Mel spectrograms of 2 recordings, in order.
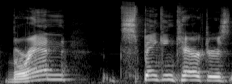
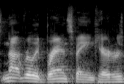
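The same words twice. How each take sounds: First: BRAND drawn out high, then a pause; emphatic hype. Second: Said in the usual way. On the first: Real, not acted. Hypes characters, then walks it back.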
